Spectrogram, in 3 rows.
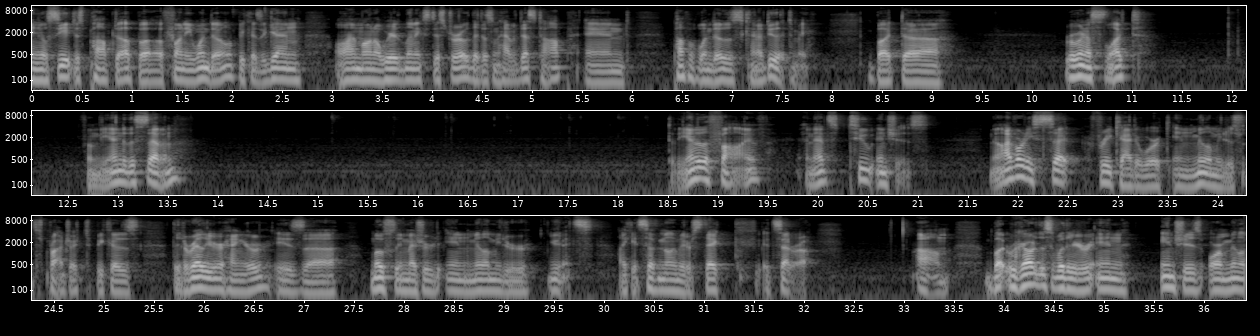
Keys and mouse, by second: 2.5 super+j, 22.4 click.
